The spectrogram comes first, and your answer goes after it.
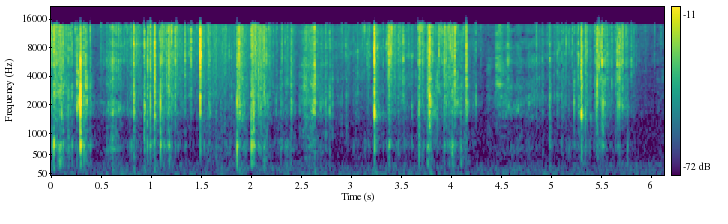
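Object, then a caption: Solid soap bar. A metal blade scrapes the edge of a solid white soap bar held upright, with crumbly shavings piling up below it. The sound is a quiet run of dry, bright, crinkly scraping, broken by sharp crisp snaps. It has almost no low end.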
